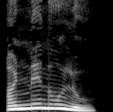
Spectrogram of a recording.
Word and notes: ಅಣ್ಣೆನೂಲು: Kannada

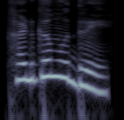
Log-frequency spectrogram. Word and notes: ಖಡ್ಗಮುದ್ರೆ: Kannada

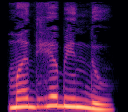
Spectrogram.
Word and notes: ಮಧ್ಯಬಿಂದು: kannada; madhya bindu

